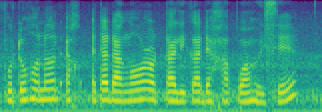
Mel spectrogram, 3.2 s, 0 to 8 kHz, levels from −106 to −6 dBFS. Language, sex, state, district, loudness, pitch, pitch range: Assamese, female, Assam, Kamrup Metropolitan, -16 LUFS, 215 Hz, 200-230 Hz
